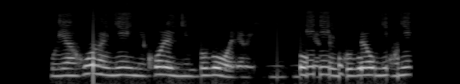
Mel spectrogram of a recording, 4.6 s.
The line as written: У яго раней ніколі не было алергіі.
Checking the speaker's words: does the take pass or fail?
fail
